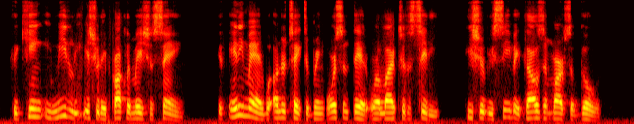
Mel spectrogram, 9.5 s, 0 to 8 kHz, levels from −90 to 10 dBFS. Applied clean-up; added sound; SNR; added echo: neural diffusion model UNIVERSE++.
